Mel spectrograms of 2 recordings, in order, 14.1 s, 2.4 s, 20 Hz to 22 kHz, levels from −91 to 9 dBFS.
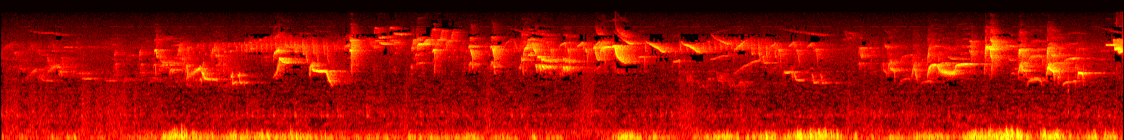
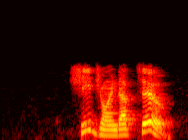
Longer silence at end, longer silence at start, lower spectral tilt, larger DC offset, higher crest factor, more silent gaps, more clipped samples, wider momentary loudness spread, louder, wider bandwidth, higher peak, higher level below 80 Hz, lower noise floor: second, 0 s vs 0.2 s; second, 0.05 s vs 0.9 s; second, -0.5 dB/octave vs -4 dB/octave; neither; about the same, 22 dB vs 18 dB; neither; neither; first, 16 LU vs 11 LU; first, -19 LUFS vs -24 LUFS; first, 14 kHz vs 4.1 kHz; first, 0 dBFS vs -8 dBFS; first, -32 dBFS vs -62 dBFS; second, -43 dBFS vs -78 dBFS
